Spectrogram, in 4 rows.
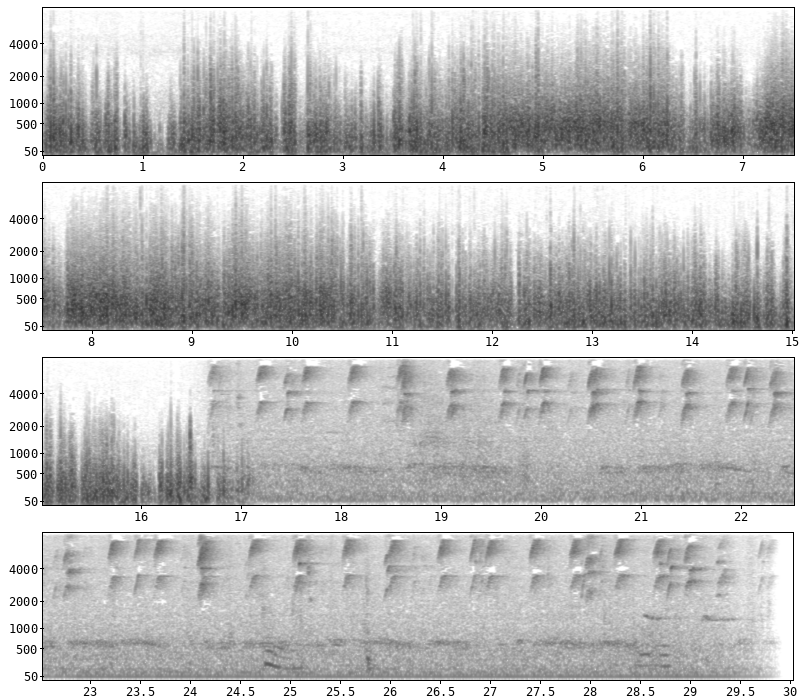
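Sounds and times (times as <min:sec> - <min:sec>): wind buffeting the microphone: 0:00.0 - 0:29.6
small bird chirping: 0:16.6 - 0:29.9.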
